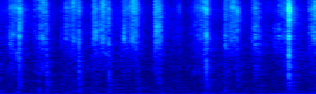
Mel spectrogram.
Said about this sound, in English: And now we need to shuffle the deck to raise the infection level.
